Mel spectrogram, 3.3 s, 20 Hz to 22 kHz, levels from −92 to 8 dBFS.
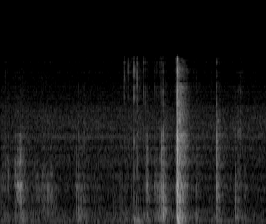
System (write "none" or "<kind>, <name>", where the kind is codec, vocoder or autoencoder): vocoder, Vocos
